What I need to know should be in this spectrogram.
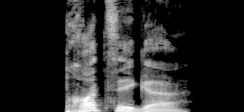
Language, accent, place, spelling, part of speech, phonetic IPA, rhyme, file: German, Germany, Berlin, protziger, adjective, [ˈpʁɔt͡sɪɡɐ], -ɔt͡sɪɡɐ, De-protziger.ogg
- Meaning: inflection of protzig: 1. strong/mixed nominative masculine singular 2. strong genitive/dative feminine singular 3. strong genitive plural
